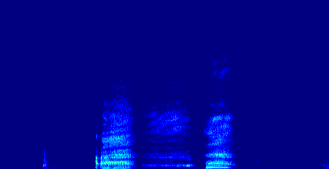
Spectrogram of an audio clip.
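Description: A woman's loud, breathy vocal sounds: a sharp gasping burst about a second in, a fainter breath after it, and a second burst with some voice in it near the end.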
